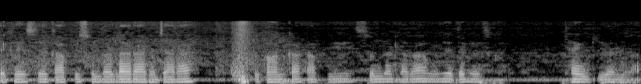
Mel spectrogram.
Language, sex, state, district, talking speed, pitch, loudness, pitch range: Hindi, male, Bihar, Samastipur, 150 wpm, 120 Hz, -21 LUFS, 110-120 Hz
